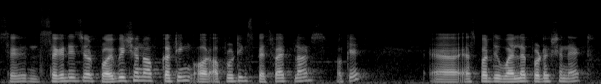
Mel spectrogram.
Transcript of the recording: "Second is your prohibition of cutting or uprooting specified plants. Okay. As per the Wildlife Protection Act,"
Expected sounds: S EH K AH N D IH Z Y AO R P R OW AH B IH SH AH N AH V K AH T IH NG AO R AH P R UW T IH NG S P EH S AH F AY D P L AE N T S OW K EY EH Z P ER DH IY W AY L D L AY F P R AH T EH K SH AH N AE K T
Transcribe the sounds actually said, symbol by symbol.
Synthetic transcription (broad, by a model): S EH K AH N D IH Z Y AO R P R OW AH B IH SH AH N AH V K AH T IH NG AO R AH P R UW T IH NG S P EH S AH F AY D P L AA N T S OW K EY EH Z F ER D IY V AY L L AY P R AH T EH K SH AH N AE K T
